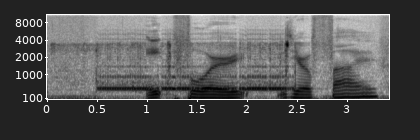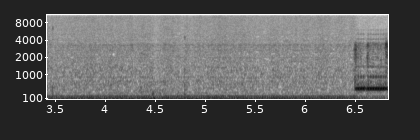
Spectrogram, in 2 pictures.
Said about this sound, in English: pick up the phone, please. Boo. Salute. I know you're home. Pick it up.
